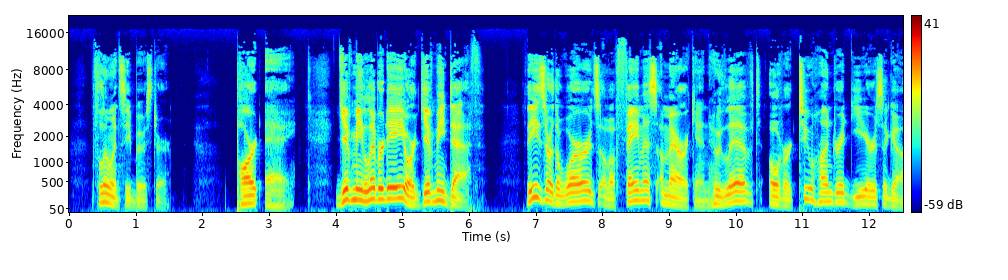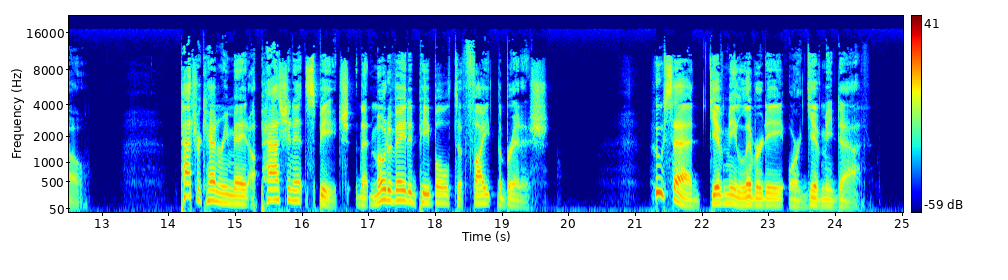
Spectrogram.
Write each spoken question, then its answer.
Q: Who said, "Give me liberty or give me death"?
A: Patrick Henry said, "Give me liberty or give me death."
